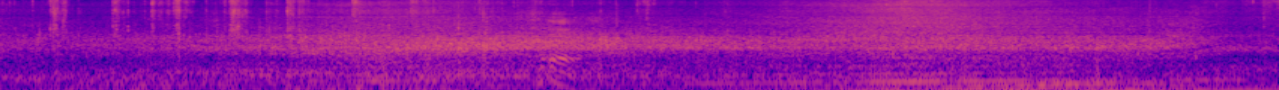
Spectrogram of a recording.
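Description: Cars passing on a road. Tyre noise swells about halfway through, then a vehicle's low engine hum grows louder near the end.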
